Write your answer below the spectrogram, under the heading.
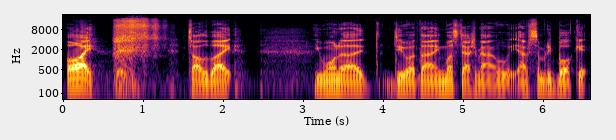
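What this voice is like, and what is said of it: Put-on Australian accent. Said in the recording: “That's Australian. I'm sorry, I'm doing the wrong accent here.”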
